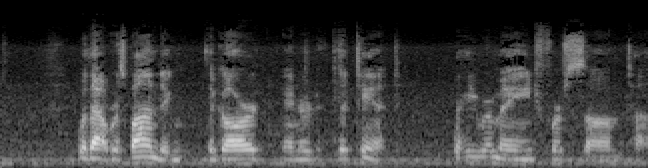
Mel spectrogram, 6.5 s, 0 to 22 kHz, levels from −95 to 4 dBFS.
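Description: Speech with compressed frames skipped at 4.55 s: roughly 70 ms of audio vanishes, consistent with about four 20 ms frames, leaving an abrupt spectrogram discontinuity.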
